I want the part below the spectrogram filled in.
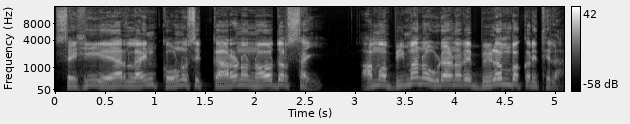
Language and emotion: Odia, angry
